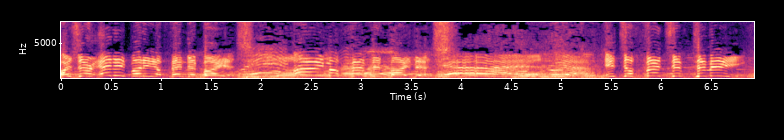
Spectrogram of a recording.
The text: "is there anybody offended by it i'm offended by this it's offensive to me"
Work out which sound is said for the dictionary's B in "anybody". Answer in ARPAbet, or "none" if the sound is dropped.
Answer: B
